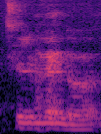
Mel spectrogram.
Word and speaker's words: Hayley Melinda: Hayley Melinda. Yeah, is that how you pronounce it? Yeah.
